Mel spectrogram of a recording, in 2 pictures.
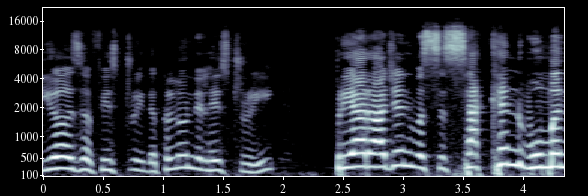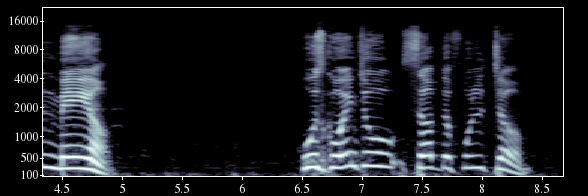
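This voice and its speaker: A high-pitched woman with a Tamil Indian accent, at a fairly slow pace. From India, Tamil Nadu. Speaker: politician. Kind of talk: panel speech. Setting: conference room with audience.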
